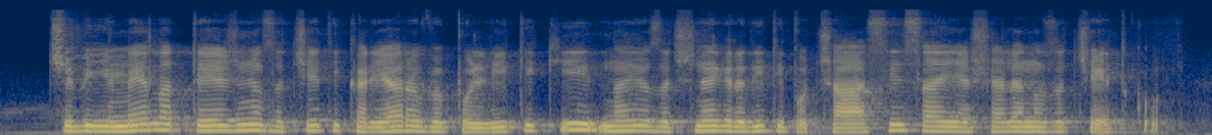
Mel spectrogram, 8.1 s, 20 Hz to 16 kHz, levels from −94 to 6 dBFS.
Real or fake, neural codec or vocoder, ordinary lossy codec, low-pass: real; none; Opus, 16 kbps; 10.8 kHz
